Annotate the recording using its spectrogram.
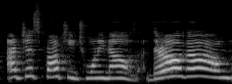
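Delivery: rising to a loud, high outburst on all gone; exasperated mock exclamation; retold disbelief. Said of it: "I'm like".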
